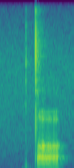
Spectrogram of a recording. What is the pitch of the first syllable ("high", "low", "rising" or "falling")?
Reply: falling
